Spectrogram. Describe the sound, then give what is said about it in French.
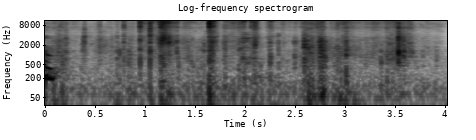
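Paper crinkles and tears as a blue envelope with a name written on it is opened, a busy run of sharp rustles and crackling bursts lasting several seconds at moderate loudness. “C'est quoi ça Quoi donc L'enveloppe bleue avec ton nom dessus.”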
